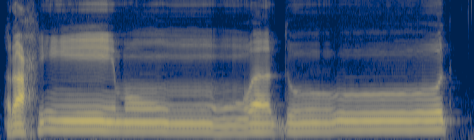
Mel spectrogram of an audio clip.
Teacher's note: And then Wadud starts with Waw, which is one of the members of Yanmu, 4 letters. So, Waw will be assimilated with ghunnah.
